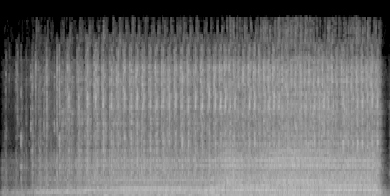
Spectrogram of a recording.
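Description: A home sewing machine stitching a flannel baby bib: a loud, steady mechanical whir with fast rhythmic needle ticking that runs nearly five seconds and cuts off abruptly at the end.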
